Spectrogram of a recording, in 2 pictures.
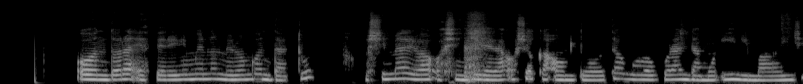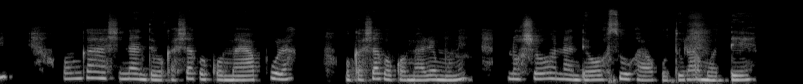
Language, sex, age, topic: Oshiwambo, female, 18-24, finance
